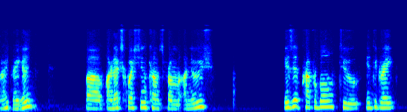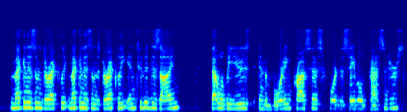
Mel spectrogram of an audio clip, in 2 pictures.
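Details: Adult speaker; ordinary speech.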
